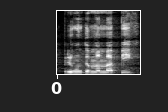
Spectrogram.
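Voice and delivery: usual speaking voice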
